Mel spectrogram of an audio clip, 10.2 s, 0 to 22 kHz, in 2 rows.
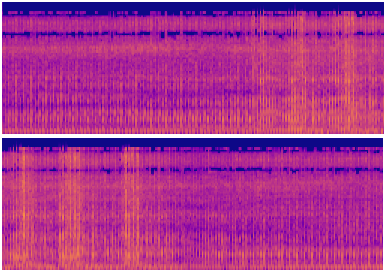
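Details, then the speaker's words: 1969 Honda Z50 (Z50A) single-cylinder mini bike, first start after about 20 years sitting and carb refit, new fuel lines and filter, oil dirty and low: steady putter, clean throttle blips, even idle; runs well. "Okay, this is awesome. This thing runs super good, it seems like."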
